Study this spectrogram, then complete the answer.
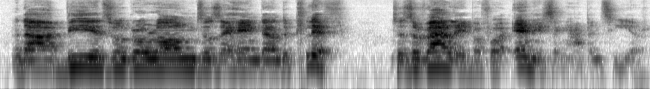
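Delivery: a dwarf fed up with waiting; loud grumbling dwarf. Acted. Dwalin grumbles about waiting.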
